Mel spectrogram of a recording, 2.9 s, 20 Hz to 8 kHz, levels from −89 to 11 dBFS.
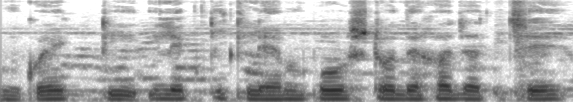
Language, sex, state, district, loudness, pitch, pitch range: Bengali, male, Assam, Hailakandi, -15 LUFS, 120 Hz, 120-125 Hz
